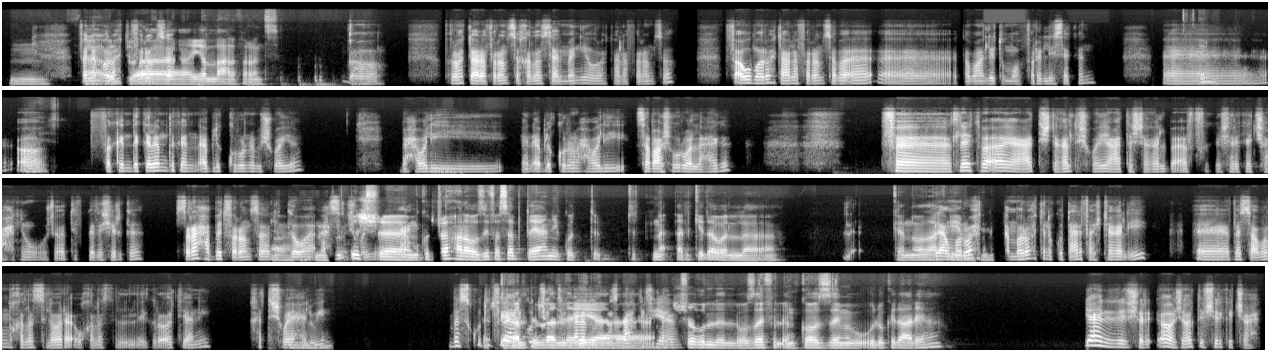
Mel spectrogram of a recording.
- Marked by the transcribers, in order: other background noise; tapping; unintelligible speech; unintelligible speech
- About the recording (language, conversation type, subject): Arabic, podcast, إزاي السفر أو الهجرة أثّرت على هويتك؟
